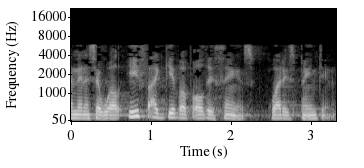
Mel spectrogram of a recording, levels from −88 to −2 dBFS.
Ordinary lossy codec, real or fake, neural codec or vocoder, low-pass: MP3, 24 kbps; fake; vocoder, 44.1 kHz, 128 mel bands every 256 samples, BigVGAN v2; 7.2 kHz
